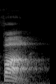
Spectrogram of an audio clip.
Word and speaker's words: pho: Nice, you guys have pho? We do, it's pronounced pho.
